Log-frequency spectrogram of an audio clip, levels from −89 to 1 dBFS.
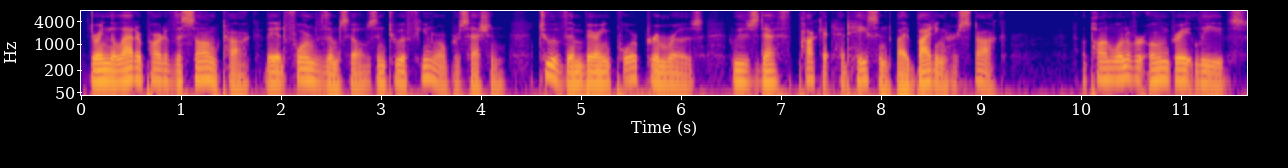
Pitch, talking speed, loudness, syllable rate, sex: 95 Hz, 195 wpm, -23 LUFS, 5.9 syllables/s, male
